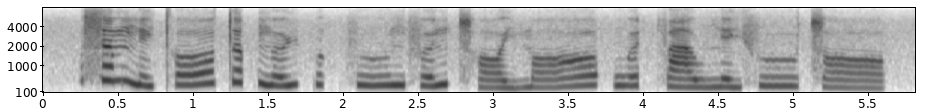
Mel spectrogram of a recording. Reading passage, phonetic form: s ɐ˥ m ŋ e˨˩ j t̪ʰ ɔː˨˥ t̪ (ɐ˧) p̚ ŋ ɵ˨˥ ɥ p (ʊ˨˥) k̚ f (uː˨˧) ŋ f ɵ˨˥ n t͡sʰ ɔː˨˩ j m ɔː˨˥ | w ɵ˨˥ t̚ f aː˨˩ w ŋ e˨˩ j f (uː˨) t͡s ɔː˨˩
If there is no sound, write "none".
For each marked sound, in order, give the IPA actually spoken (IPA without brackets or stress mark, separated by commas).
ɐ˥, ʊ˨˥, uː˨˧, uː˨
